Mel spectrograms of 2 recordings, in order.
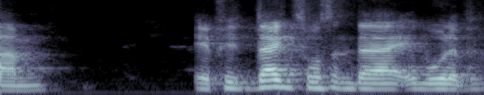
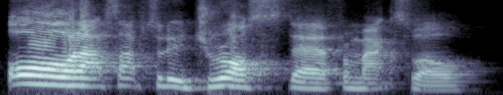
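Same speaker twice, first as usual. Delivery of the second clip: much louder, outraged call; loud exclamation; 4 semitones higher, 12 dB louder than usual. Real, not acted. Streamer slamming Maxwell's bowling with a loud outcry. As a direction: blast the bowler's poor delivery. Reacting to a bad ball.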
